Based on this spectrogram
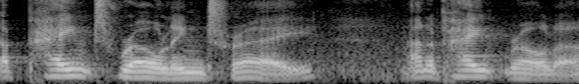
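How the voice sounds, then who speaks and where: Here a woman speaks with a British accent. Her pitch is fairly low and her intonation fairly even. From Britain. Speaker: makeup artist. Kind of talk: casual chat. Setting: studio.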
